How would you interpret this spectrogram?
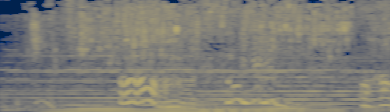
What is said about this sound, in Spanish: Rocinante llega hasta un pequeño claro entre los árboles, mira a un lado y al otro, está solo, levanta la pata para hacer pis.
